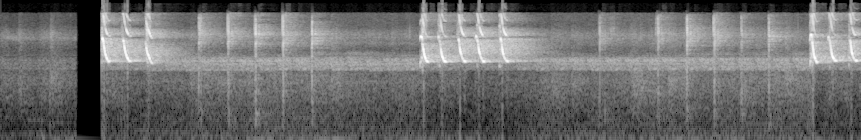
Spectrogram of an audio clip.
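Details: Sunbird singing clear 'cililin' filler, recorded as a master track to teach other songbirds: short bursts of very high, piercing notes, around five to six at a time, interspersed with scattered single chips over a low background hiss.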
